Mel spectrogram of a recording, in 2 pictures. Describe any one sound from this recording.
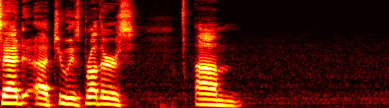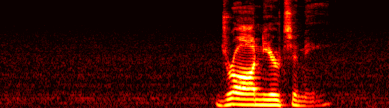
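A man speaks with animation, close to a microphone, in short bursts with pauses.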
